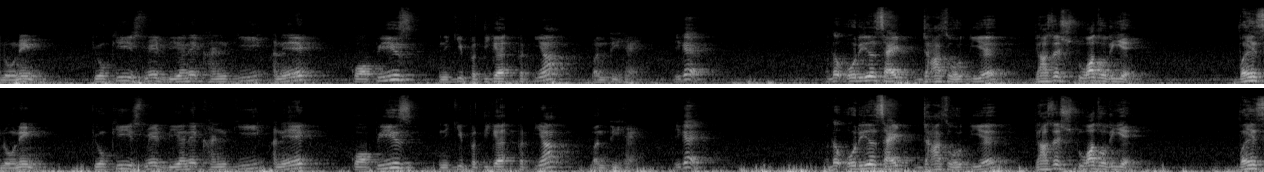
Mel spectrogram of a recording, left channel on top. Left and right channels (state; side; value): normal; both; correlation 0.50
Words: क्योंकि इसमें डीएनए खंड की अनेक कॉपीज यानी कि प्रतियां बनती हैं। ठीक है, मतलब ओरिजिनल साइट जहां से होती है, जहां से शुरुआत होती है, वहीं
